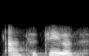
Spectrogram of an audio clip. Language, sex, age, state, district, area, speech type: Bengali, female, 30-45, West Bengal, Jalpaiguri, rural, conversation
